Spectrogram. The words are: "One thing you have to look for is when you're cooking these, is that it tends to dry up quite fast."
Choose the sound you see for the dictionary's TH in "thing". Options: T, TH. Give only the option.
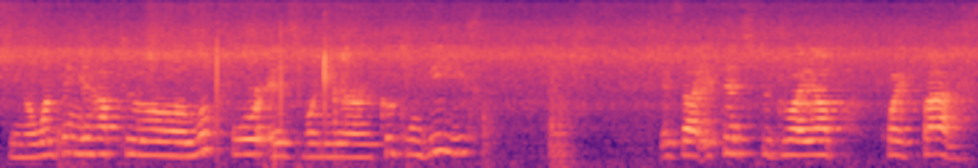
TH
